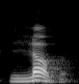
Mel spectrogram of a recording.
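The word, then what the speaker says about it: love: तो आपको याद रखना है दोस्तों शुरू के एल जो है इसको लिखना है ल और वी का दोस्तों लिखना है व। इसमें जो है ओ और इ साइलेंट रहेगा। ठीक है? तो इसे पढ़ेंगे लव।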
